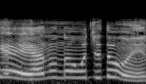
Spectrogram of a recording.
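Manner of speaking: high, loud, shrill fake Italian accent. Retelling what a man said as his accent kept drifting: fake italian accent. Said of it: "it started sounding Italian".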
